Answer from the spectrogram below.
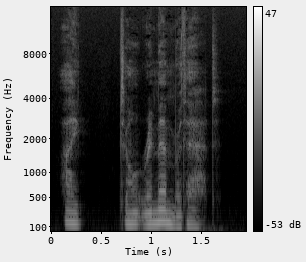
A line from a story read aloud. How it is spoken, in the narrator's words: Diane whispered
